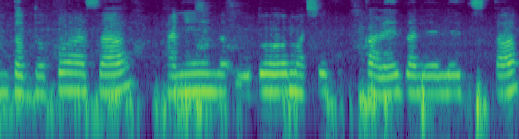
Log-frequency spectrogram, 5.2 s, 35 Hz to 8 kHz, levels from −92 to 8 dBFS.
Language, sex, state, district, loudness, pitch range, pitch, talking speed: Konkani, female, Goa, North and South Goa, -19 LUFS, 205-225 Hz, 215 Hz, 90 wpm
